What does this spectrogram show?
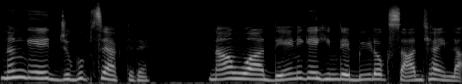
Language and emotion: Kannada, disgusted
